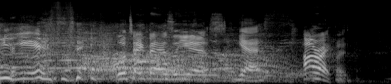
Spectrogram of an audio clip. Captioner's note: audience exclaiming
